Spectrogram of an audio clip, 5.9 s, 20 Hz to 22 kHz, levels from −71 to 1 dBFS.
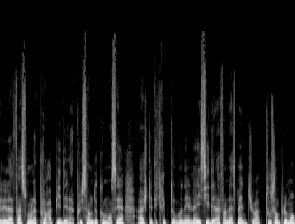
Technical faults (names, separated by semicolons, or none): Bluetooth SBC bit pool drop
